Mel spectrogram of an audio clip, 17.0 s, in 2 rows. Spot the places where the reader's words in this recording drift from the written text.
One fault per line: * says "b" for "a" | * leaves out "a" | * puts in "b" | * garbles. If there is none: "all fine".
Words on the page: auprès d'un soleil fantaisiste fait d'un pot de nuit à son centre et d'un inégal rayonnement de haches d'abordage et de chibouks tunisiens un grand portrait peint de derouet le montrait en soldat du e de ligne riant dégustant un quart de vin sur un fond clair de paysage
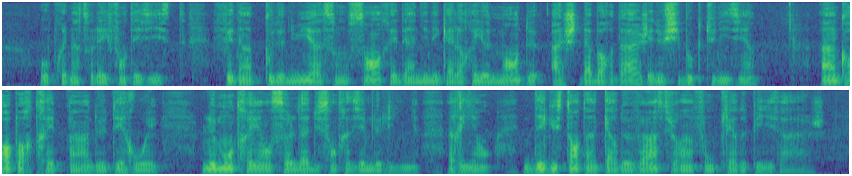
all fine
